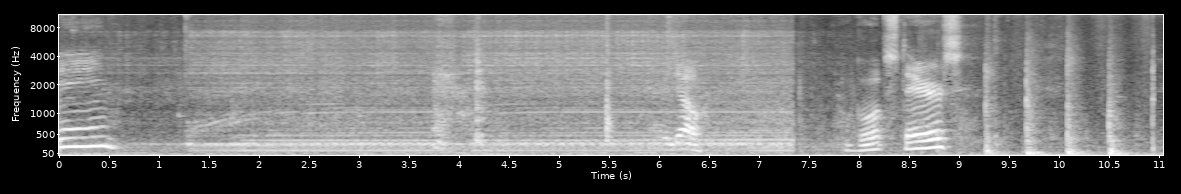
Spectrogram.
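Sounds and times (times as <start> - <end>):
heavy footsteps on stairs: 9.0 - 11.0.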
